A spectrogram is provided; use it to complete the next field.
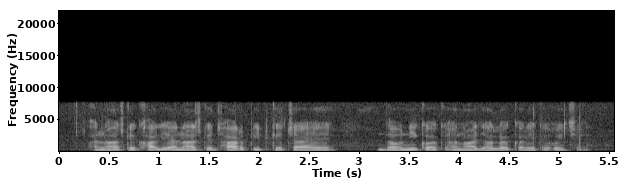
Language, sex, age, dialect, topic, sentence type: Magahi, male, 46-50, Western, agriculture, statement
